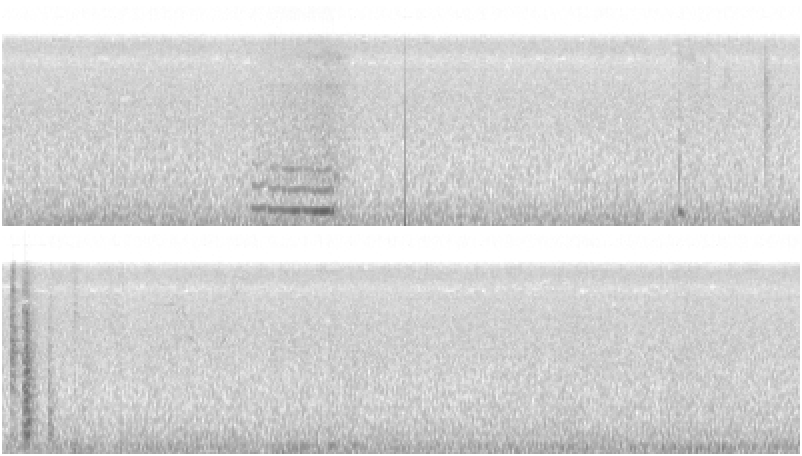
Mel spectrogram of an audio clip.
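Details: American Shorthair cat sound asleep on top of a chest of drawers, snoring heavily; one whistled, falling nasal tone with faint overtones around the second second, then quiet room hum and a few soft clicks.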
